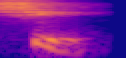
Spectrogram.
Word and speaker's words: Qi: Now isn't it yeah so the old spelling Chi and then the new spelling is Qi both of these are supposed to be pronounced the same even though the the spellings look really different in English it's just Chi and that's why in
